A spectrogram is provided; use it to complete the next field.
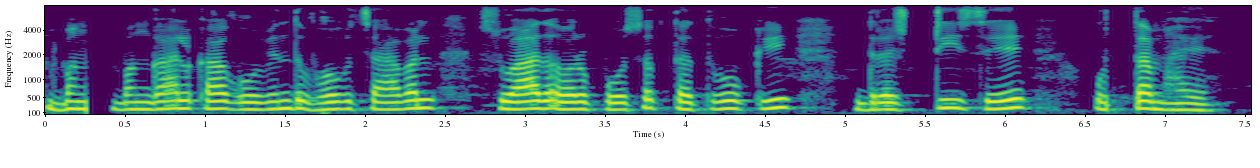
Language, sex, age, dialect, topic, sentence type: Hindi, female, 31-35, Awadhi Bundeli, agriculture, statement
